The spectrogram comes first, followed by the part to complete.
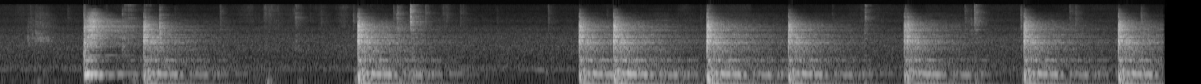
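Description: Electronic drum kit being played: about ten separate loud hits, each with a deep booming low end and a bright ring that dies away slowly, coming roughly once a second with a few gaps. The sound cuts off suddenly just before the end.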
